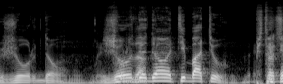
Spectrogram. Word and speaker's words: Jourdan: Tout le monde croit que c'est Jordan, J-O-R, mais c'est écrit comme Jourdan.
